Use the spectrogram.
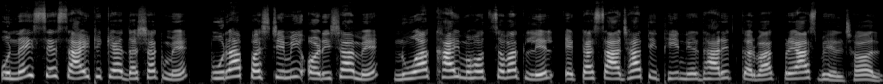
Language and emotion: Maithili, neutral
